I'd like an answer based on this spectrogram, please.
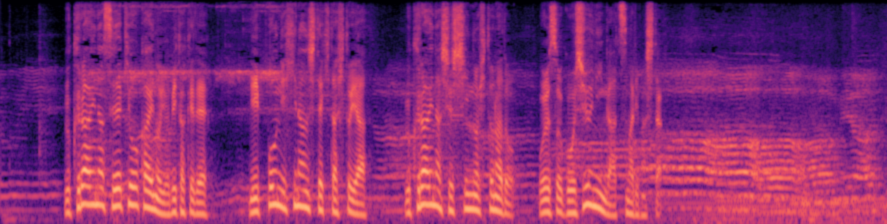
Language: Japanese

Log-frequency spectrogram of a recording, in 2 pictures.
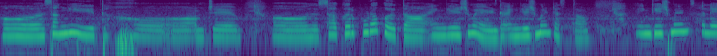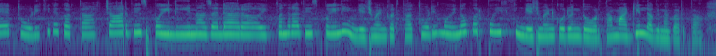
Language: Konkani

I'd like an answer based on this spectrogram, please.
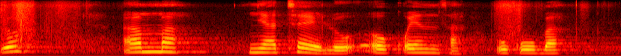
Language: Xhosa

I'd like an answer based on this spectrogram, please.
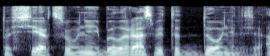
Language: Russian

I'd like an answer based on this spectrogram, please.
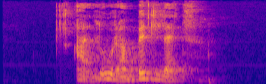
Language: Maltese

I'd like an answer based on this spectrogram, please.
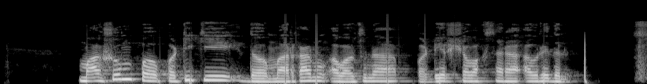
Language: Pashto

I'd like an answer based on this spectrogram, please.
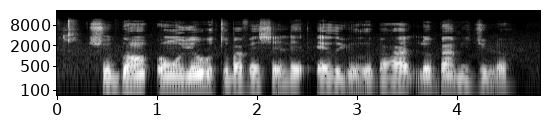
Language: Yoruba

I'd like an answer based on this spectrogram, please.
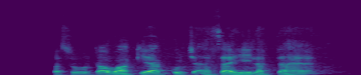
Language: Urdu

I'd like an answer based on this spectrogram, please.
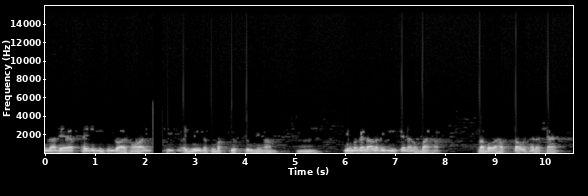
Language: Vietnamese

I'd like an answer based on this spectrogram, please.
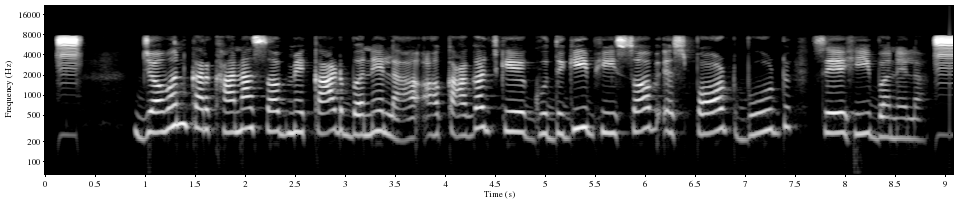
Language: Bhojpuri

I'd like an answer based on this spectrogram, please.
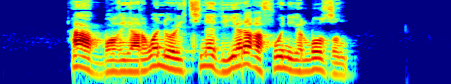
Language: Kabyle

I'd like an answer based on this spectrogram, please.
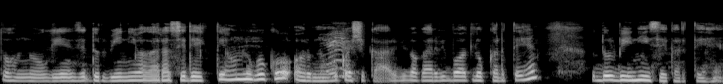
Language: Urdu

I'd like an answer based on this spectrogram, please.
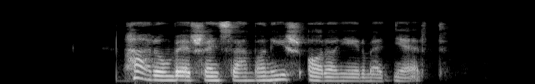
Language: Hungarian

